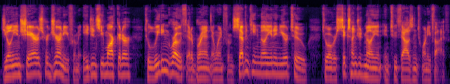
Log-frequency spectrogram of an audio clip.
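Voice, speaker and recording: A man's medium-pitched voice comes across as animated, bright, and forceful, moving fairly quickly with few pauses. As a podcast host, he reads a lively scripted intro, then interviews a guest casually, occasionally hesitating with filler words.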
